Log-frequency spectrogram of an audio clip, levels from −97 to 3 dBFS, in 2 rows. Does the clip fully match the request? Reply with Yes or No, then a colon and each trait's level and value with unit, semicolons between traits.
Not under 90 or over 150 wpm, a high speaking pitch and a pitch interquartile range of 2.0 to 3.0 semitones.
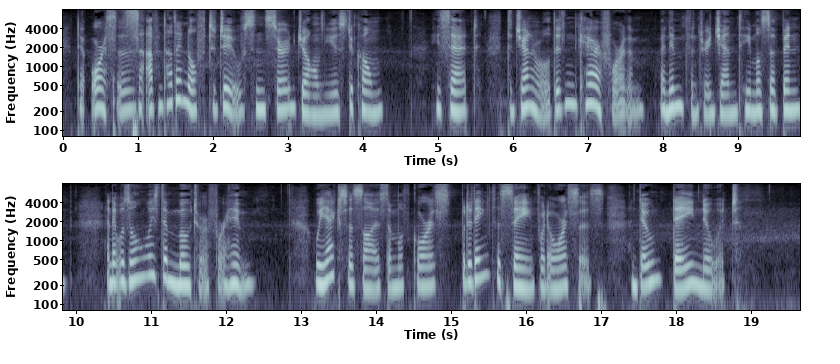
No: average, 160 wpm; high, 205 Hz; narrow, 2.6 semitones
